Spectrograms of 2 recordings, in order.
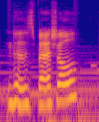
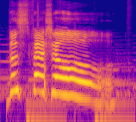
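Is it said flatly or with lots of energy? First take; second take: flatly; energetic. First: It is said with little energy. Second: It is said with lots of energy.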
